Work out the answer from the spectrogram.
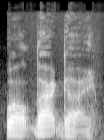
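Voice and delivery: ordinary delivery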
